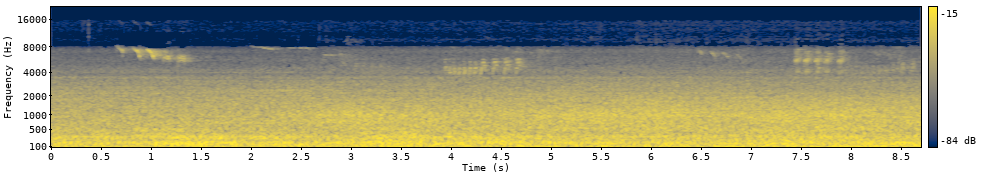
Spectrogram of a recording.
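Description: Small birds chirping in three short bursts of rapid high notes, over a steady outdoor rumble and hiss.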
